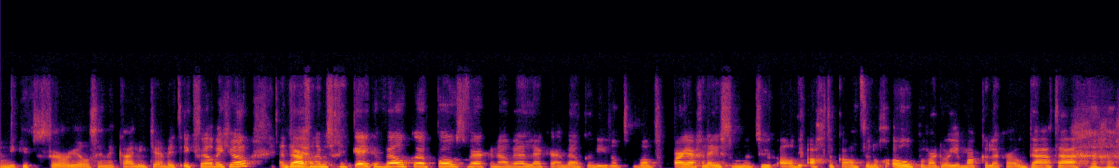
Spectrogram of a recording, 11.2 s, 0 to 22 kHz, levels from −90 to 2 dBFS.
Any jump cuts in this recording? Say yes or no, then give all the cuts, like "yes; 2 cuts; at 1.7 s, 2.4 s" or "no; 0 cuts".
no; 0 cuts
